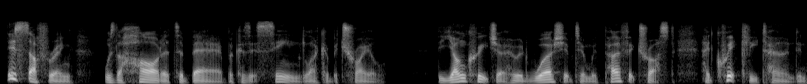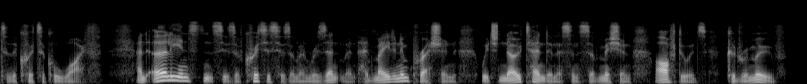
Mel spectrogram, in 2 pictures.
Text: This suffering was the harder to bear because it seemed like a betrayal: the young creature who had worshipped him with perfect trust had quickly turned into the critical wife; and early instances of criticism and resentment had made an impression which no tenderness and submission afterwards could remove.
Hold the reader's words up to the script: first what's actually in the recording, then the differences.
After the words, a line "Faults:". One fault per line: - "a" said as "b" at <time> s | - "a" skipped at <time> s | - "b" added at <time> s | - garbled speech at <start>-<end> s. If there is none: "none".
This suffering was the harder to bear because it seemed like a betrayal: the young creature who had worshipped him with perfect trust had quickly turned into the critical wife; and early instances of criticism and resentment had made an impression which no tenderness and submission afterwards could remove.
Faults:
none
